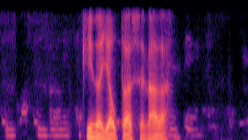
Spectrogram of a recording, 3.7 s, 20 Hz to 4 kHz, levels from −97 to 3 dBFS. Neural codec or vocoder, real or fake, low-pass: autoencoder, 48 kHz, 32 numbers a frame, DAC-VAE, trained on Japanese speech; fake; 3.6 kHz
